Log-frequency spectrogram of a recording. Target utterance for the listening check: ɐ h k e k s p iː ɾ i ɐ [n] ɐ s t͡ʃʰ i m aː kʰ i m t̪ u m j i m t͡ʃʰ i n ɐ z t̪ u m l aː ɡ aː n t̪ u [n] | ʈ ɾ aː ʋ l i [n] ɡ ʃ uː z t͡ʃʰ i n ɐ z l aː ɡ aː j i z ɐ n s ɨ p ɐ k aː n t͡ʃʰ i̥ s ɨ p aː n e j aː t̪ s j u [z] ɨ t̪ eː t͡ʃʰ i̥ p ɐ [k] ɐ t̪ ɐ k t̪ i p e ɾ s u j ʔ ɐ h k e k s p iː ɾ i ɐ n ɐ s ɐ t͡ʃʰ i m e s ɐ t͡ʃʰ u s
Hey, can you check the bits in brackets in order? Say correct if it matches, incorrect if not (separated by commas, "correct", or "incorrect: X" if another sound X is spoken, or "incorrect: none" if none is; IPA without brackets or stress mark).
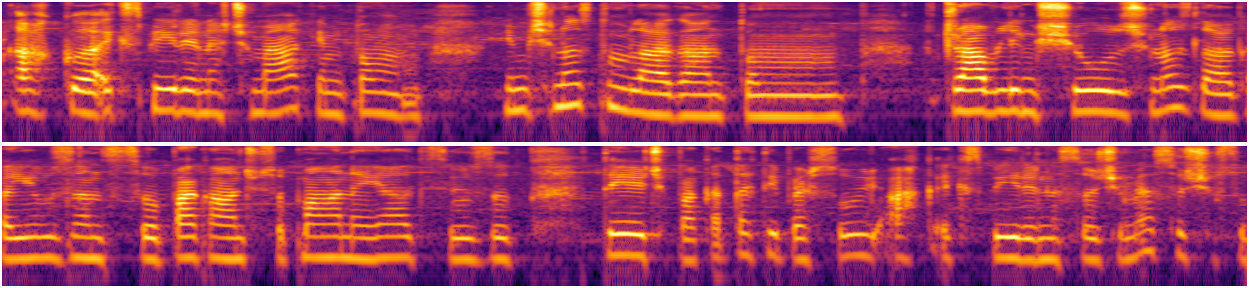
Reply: correct, incorrect: m, incorrect: ŋ, correct, correct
